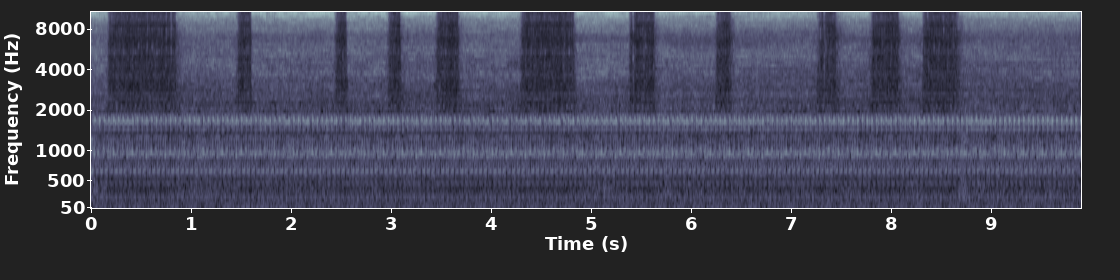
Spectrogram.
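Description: Rattle-can spray paint applied in repeated short bursts while painting camo on an airsoft gun, each loud hissing spray lasting about a second with brief gaps between, close to the listener.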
